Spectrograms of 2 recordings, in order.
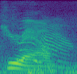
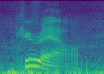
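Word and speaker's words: Kurow: at Corral Corral nobody seems to work out no how to pronounce this one Cura kurau but there's some dispute over the fact that curau may be a bastardization of the real name that's what I heard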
